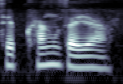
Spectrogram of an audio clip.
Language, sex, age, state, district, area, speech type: Bodo, male, 18-30, Assam, Udalguri, rural, spontaneous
